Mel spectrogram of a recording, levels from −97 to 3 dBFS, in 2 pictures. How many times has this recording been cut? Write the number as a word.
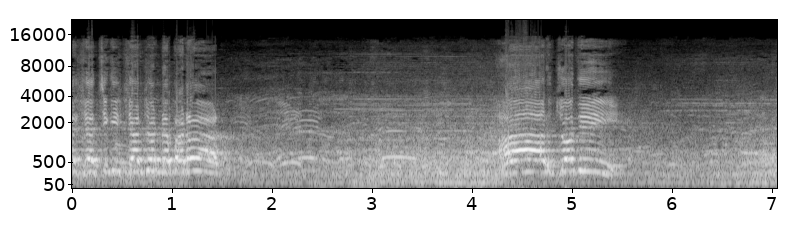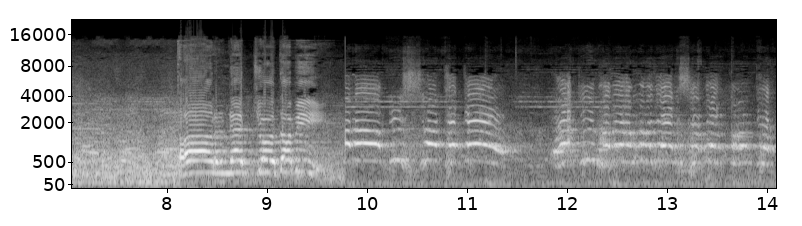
one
